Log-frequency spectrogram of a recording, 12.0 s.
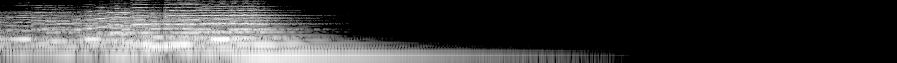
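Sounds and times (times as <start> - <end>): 
string quartet playing: 0.0 - 5.8.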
